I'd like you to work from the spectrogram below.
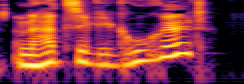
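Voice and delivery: ordinary talk, nothing marked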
